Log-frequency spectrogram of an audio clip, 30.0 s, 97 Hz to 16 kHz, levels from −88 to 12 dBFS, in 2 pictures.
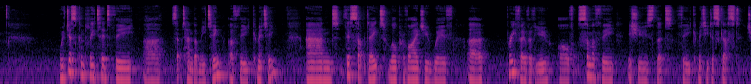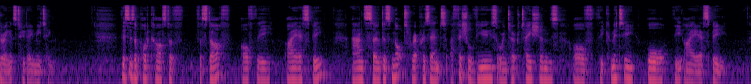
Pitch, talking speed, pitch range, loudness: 125 Hz, 120 wpm, 115-135 Hz, -37 LUFS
